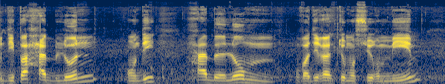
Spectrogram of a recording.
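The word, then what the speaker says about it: حبل: Le noun ne se prononce même pas en fait.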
